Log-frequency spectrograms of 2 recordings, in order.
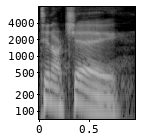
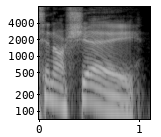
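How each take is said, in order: First: The middle consonant is a hard 'ch' sound. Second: The middle consonant is a soft 'sh' sound. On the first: The speaker calls it right. "Tinarche is probably better. Probably a cha" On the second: The speaker calls it wrong. "not a sha"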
